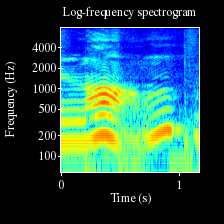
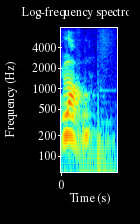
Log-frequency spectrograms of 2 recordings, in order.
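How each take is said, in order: First: The vowel is slightly drawn out. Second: The vowel is short and plain. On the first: It makes it seem like a long time. "dragging out the vowel sound slightly" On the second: It doesn't really paint a picture. "you just say long"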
